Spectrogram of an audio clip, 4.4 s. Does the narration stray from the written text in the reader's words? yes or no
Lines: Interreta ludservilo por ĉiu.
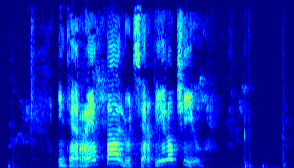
yes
